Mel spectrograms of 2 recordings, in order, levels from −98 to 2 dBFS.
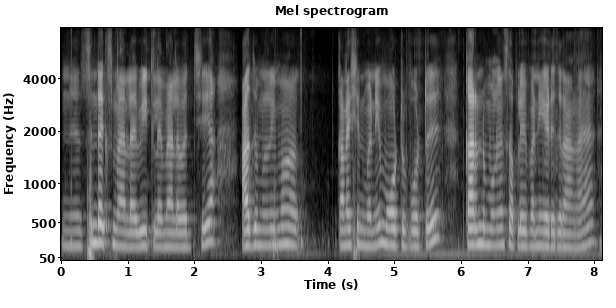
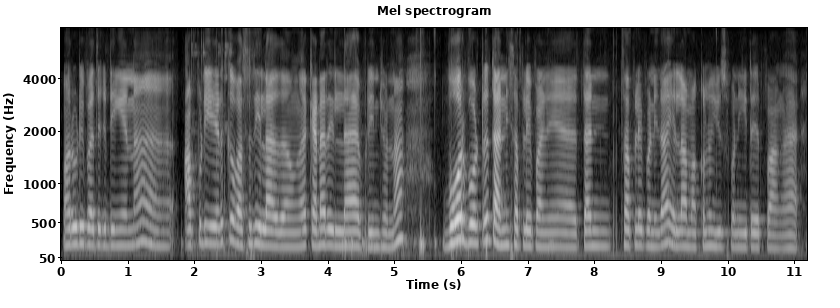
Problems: none marked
